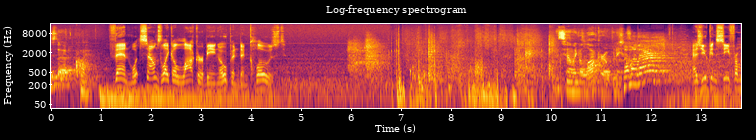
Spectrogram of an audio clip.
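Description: A man speaks in a low voice close by.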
